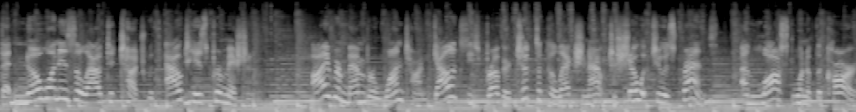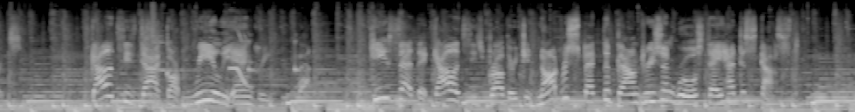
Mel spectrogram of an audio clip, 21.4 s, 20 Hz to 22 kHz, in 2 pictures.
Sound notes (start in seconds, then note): 13.5 beeping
